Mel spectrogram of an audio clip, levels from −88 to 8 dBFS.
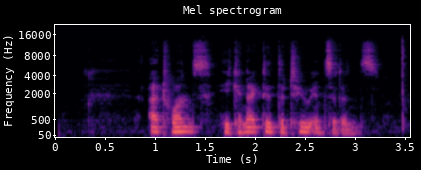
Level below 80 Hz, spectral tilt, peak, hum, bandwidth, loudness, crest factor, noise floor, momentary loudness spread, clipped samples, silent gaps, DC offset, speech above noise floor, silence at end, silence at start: -66 dBFS; -5.5 dB/octave; -12 dBFS; none; 14 kHz; -31 LUFS; 20 dB; -64 dBFS; 11 LU; under 0.1%; none; under 0.1%; 34 dB; 0.05 s; 0.95 s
